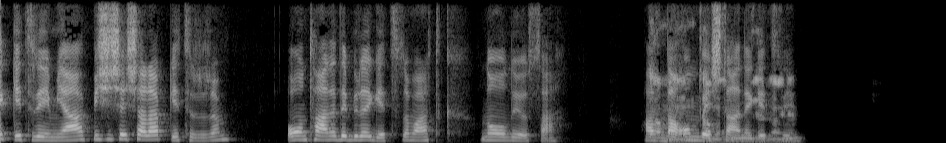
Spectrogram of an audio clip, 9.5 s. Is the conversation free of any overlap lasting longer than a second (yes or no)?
no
